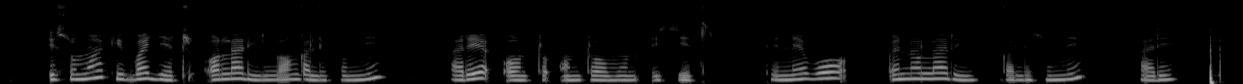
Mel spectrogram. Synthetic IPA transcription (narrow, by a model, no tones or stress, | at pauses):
isumakibad͡ʒetɔ̰laɾilɔ̰ŋɡalefunːi | aɾeɔtɔntomuniset | tenebo | enolaɾiŋɡalesuni | aɾe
